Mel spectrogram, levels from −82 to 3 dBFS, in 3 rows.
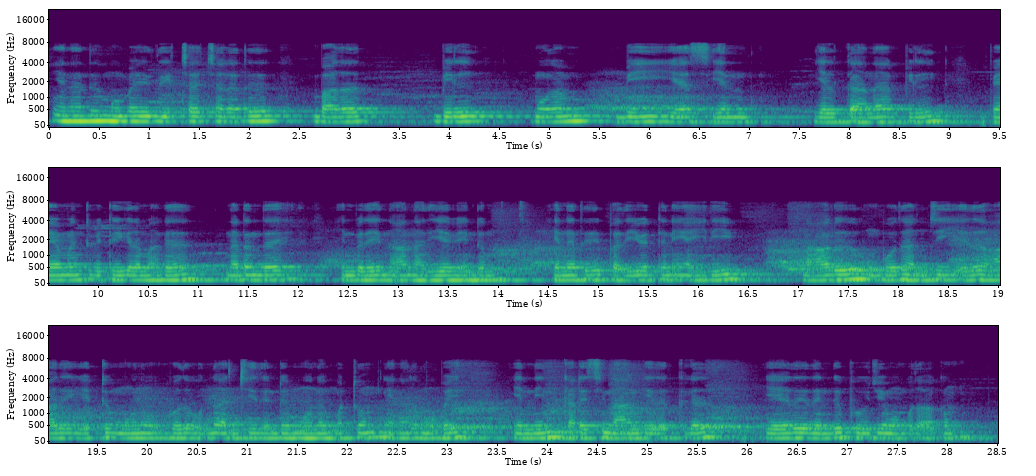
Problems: constant background noise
